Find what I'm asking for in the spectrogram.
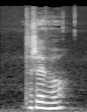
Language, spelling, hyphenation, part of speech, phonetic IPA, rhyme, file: Czech, dřevo, dře‧vo, noun, [ˈdr̝ɛvo], -ɛvo, Cs-dřevo.ogg
- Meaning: 1. wood (substance) 2. wood (a type of golf club)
